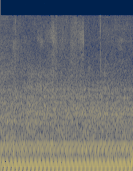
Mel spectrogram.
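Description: A steady low electrical hum made of several held tones, from aquarium equipment running on the tank.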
